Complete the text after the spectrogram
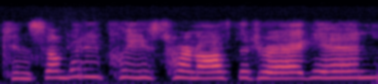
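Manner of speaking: small, tiny, high voice at full volume. Game narrator voicing someone behind the griffin, in a loud but tiny voice. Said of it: "you just hear this this loud but tiny voice go".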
